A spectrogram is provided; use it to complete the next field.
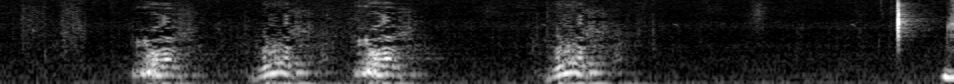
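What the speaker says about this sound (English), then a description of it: "It's barking." A dog barks in the video game Dragon Age: Origins, four distinct mid-pitched barks in an irregular rhythm over quiet background ambience, followed by a couple of brief faint clicks.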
